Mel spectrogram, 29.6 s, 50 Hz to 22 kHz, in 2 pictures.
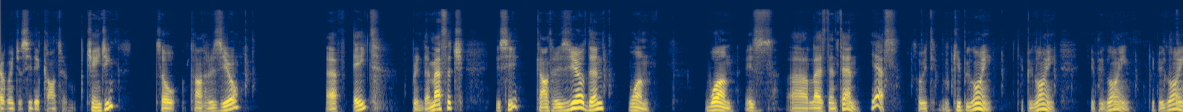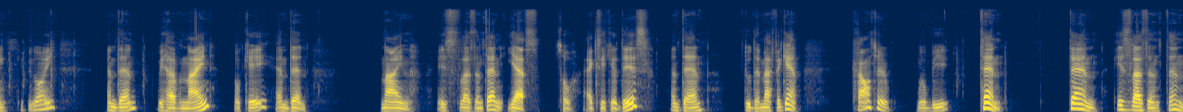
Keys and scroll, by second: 2.9 F8, 22.5 F8.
